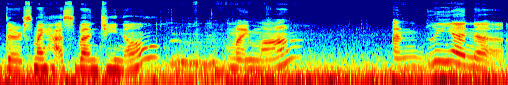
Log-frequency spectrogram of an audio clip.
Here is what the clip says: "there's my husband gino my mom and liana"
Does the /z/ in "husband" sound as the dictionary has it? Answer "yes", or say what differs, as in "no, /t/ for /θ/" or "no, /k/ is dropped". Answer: no, /s/ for /z/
